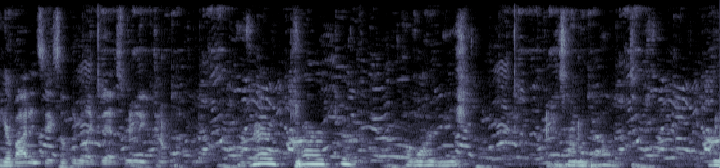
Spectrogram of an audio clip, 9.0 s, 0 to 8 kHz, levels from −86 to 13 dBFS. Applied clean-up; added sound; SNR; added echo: classical method WPE with log-MMSE.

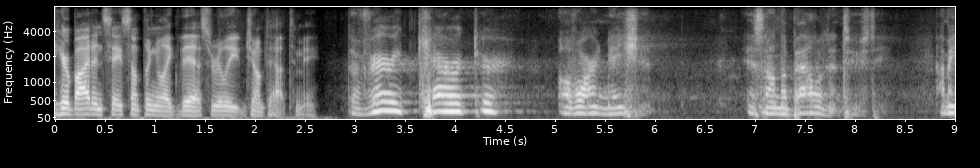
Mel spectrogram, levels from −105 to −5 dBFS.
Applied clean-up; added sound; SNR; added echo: none; none; none; none.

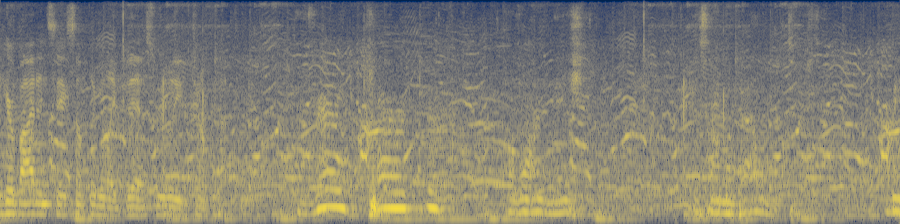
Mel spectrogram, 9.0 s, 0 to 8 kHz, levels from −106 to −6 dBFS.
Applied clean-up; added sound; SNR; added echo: none; Crowd; 4 dB; reverberation time 0.4 s.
